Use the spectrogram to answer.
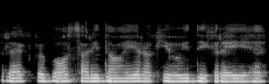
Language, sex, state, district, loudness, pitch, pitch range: Hindi, male, Jharkhand, Palamu, -14 LUFS, 145 Hz, 145-150 Hz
